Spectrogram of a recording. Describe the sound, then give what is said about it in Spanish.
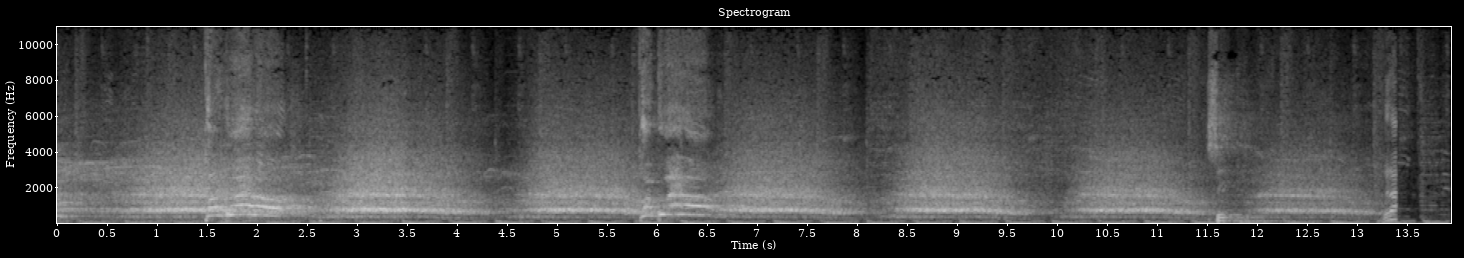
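An audience chanting European-style football chants in loud unison, the voiced phrases swelling and repeating in waves about every two seconds over a steady, rhythmic low thumping beat. “Cuando el público empieza a entonar cánticos europeos,”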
